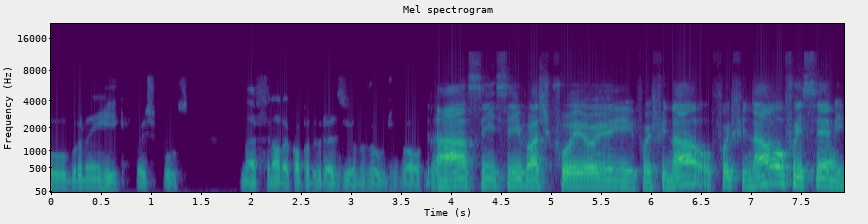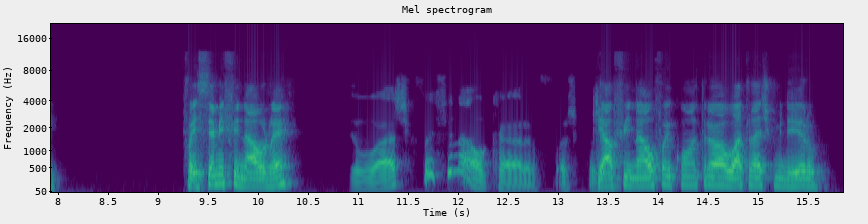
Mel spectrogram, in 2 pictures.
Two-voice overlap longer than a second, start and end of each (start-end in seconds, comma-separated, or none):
none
